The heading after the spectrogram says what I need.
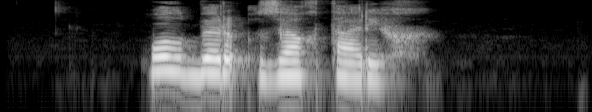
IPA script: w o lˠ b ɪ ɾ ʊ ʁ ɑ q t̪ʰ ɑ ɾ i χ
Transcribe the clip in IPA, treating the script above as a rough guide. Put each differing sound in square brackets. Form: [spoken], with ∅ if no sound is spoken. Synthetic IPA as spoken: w o lˠ b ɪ ɾ ʊ [z] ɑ q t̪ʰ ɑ ɾ i χ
